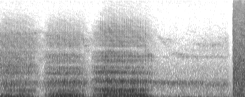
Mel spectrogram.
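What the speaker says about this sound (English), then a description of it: "With the rival crushed, the beast roars out, declaring absolute rule over the frontier." A wild beast roars after defeating a rival, three long, deep, loud bellowing calls in succession, close and rough-edged, ending with a brief sharp noise.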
